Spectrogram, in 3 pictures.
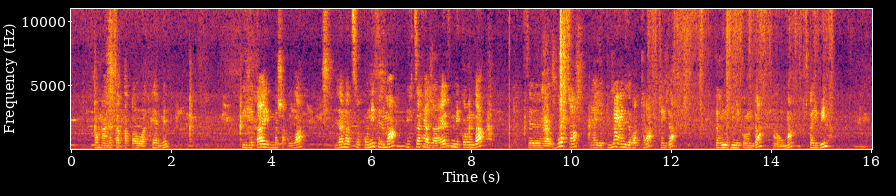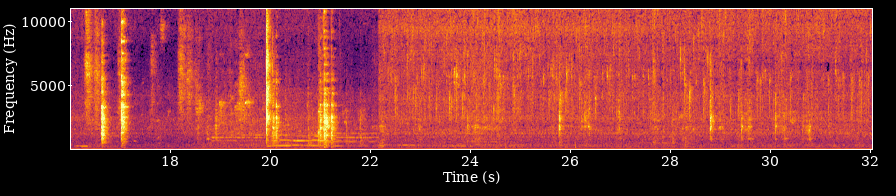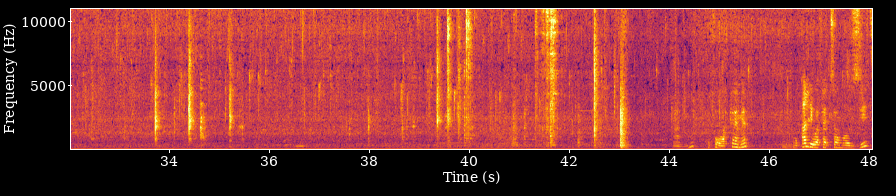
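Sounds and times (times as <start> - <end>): utensils clinking against dishes: 16.3 - 22.3, 38.0 - 43.2.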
